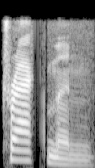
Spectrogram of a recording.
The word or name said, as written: trackman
